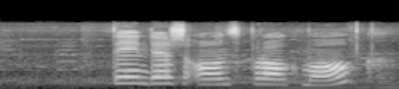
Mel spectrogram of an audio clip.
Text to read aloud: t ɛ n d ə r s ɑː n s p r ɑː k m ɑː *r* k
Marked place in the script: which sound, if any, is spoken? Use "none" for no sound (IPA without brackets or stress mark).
none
